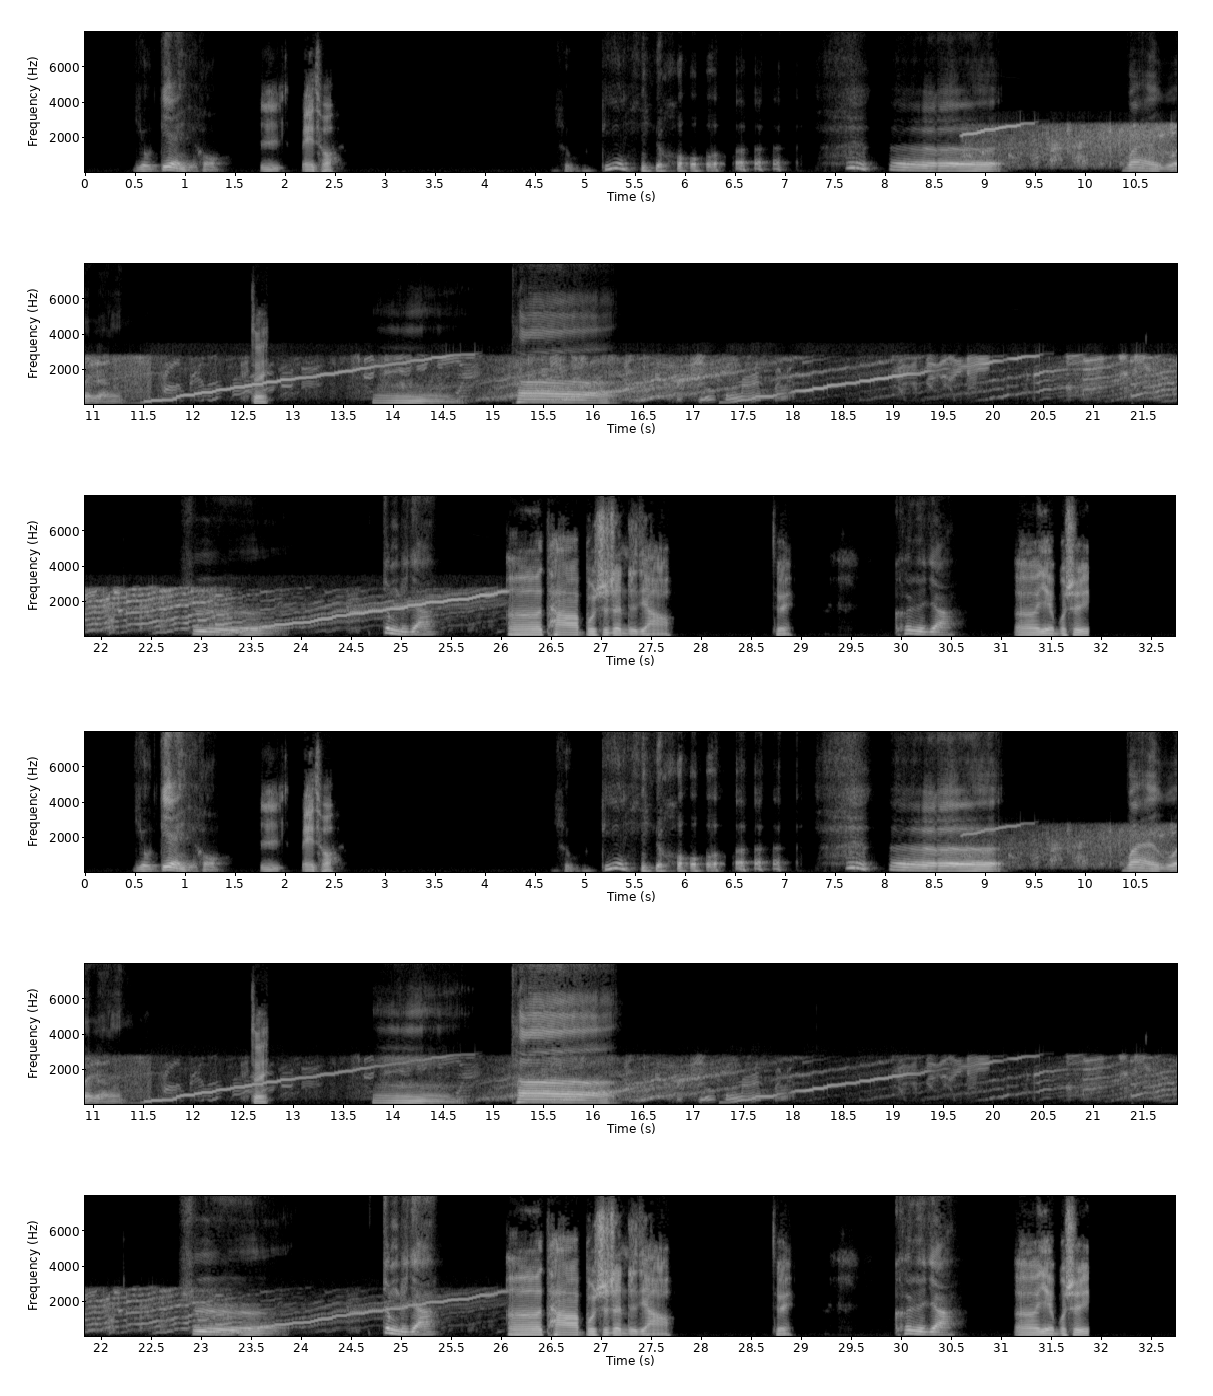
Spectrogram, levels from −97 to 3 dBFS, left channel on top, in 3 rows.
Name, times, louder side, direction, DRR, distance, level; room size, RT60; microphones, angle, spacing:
voice 1, 0.5-1.4 4.8-7.0 7.4-9.2 10.4-11.3 13.8-14.7 15.2-16.3 22.8-23.9 24.8-25.4 29.9-30.6, right 3 dB, 40° right, 0.6 m, -33 dB
voice 2, 1.8-2.5 12.6-12.8 26.0-27.7 28.7-28.9 31.1-31.9, right 1 dB, 10° right, 1.6 m, -30 dB
sound 1, 8.7-26.1, left 5 dB, 70° left, 3.0 m, -42 dB
head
